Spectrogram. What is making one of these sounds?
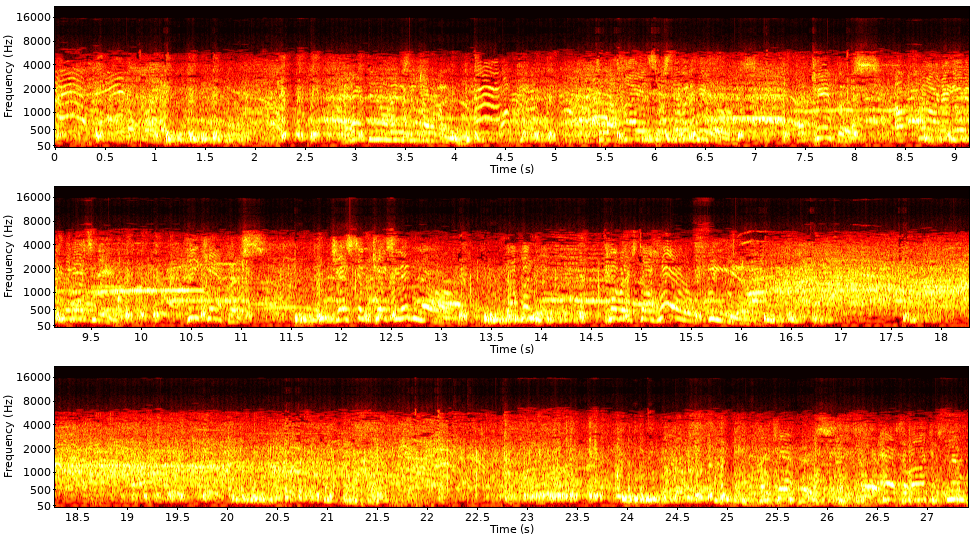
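A marching band plays loudly outdoors in a large stadium.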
